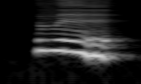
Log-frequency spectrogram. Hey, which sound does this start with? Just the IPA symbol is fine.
β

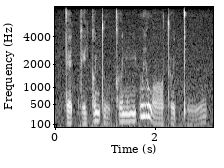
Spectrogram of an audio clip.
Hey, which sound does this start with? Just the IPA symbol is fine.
t̪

